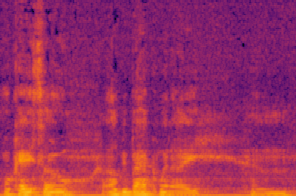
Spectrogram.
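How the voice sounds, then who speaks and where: A man's voice: medium pitch, unhurried, background noise, lightly acted. A man roleplaying a wary, earnest vampire game character, muttering his thoughts hesitantly in an everyday voice. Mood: uneasy, musing. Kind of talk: in-character game playthrough commentary. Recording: loud game music behind.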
